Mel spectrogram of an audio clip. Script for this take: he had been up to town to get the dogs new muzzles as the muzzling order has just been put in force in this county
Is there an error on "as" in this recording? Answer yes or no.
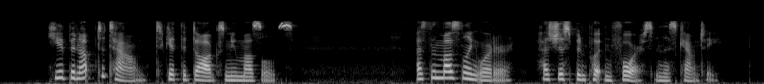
no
